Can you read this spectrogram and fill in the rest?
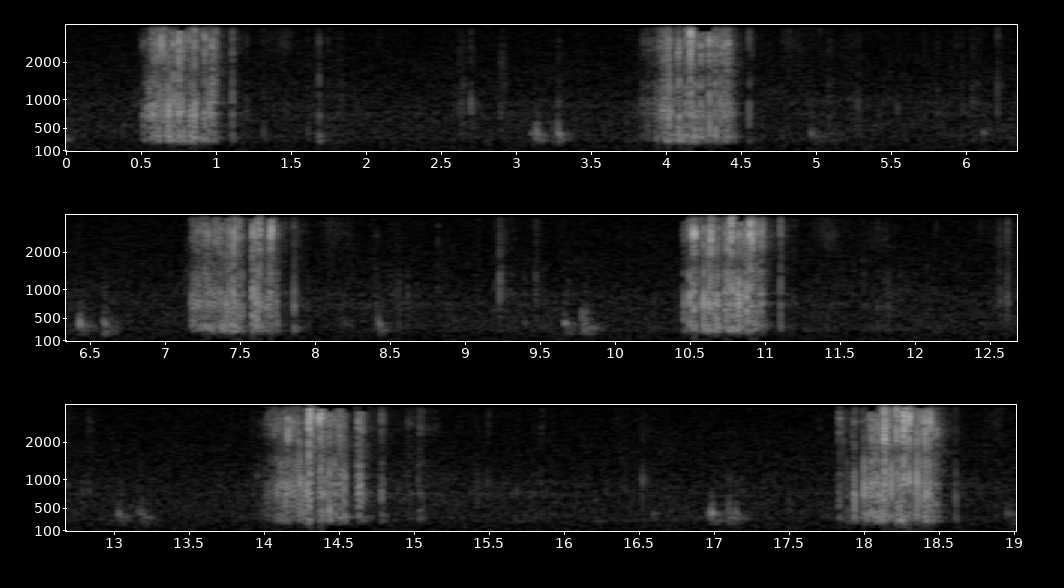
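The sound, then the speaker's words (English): Tarot cards are shuffled for a general tarot reading in six brisk bursts spaced about three seconds apart, each a short riffling flutter, with quiet handling noises in between and no talking. “Give me just one moment so I can shuffle.”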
